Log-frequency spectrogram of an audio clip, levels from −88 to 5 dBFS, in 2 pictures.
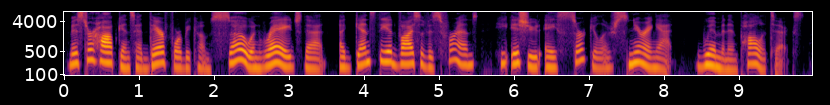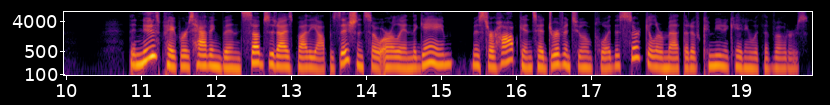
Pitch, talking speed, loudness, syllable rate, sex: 195 Hz, 150 wpm, -21 LUFS, 5.0 syllables/s, female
